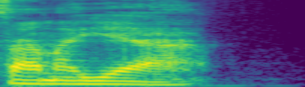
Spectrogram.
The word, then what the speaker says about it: Sameyakh: I think it's just pronounced Samaya. So it's easier than it looks.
